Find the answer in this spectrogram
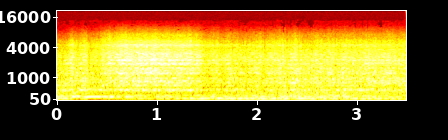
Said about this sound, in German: Eine Antares-Rakete der Raumfahrtfirma Orbital ATK hebt ab und erleuchtet den nächtlichen Himmel über dem US-Bundesstaat Virginia.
